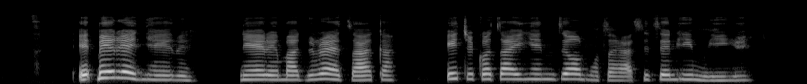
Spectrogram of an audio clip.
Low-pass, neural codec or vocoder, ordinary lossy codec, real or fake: none; autoencoder, 22.05 kHz, a latent of 192 numbers a frame, VITS, trained on one speaker; none; fake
